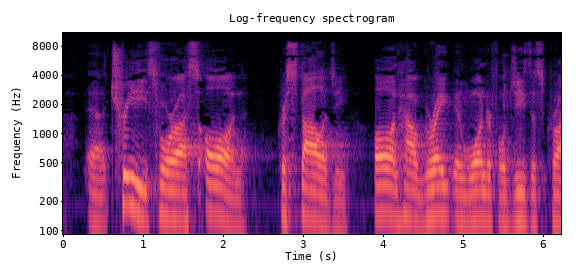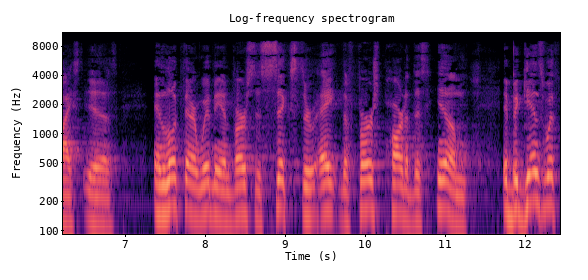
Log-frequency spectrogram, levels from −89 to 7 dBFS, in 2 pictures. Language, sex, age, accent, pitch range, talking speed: English, male, 40-59, American, 125-175 Hz, 160 wpm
